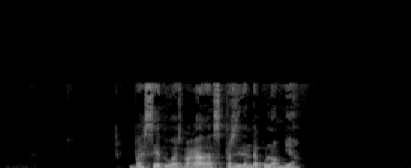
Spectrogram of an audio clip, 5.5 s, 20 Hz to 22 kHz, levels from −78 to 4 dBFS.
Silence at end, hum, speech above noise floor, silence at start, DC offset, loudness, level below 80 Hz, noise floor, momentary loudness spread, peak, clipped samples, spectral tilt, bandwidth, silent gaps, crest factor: 1.5 s; none; 51 dB; 1.75 s; under 0.1%; -29 LUFS; -74 dBFS; -79 dBFS; 10 LU; -8 dBFS; under 0.1%; -4.5 dB/octave; 12 kHz; none; 24 dB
